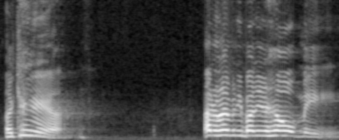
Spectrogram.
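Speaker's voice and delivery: high-pitched helpless complaint; put-on whine, pleading helplessness; whiner. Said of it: "I think he's a whiner".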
